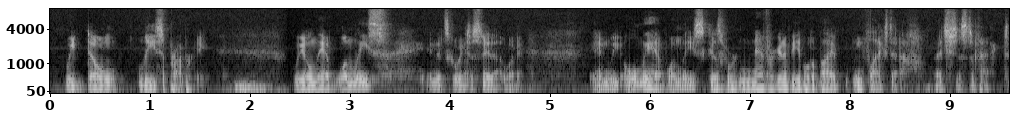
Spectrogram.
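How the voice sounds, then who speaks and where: Somewhat breathy, a man with an American accent talks at a fairly quick pace in a very deep, low pitch with ordinary pitch variation. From Arizona, Pinetop-Lakeside. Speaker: brewery sales director. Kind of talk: casual chat. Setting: studio.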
